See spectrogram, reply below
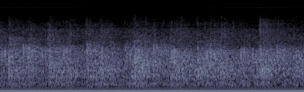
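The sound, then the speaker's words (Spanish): An audience applauding the Lord in thanksgiving during a sermon, a steady wash of many hands clapping together without a break, with a low constant hum underneath and no voices standing out. “Denle un fuerte aplauso al Señor en acción de gracias.”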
